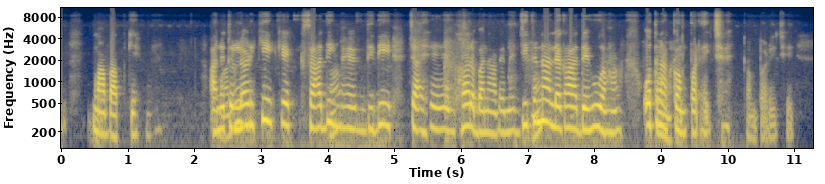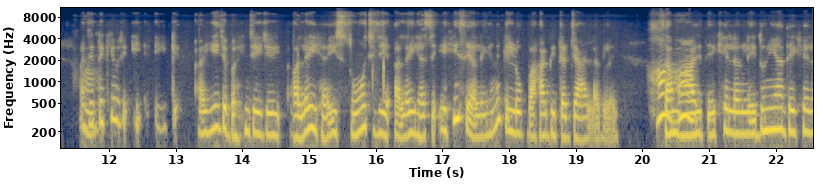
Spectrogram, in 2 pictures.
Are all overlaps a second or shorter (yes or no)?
yes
